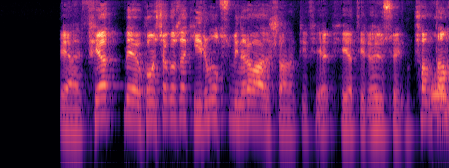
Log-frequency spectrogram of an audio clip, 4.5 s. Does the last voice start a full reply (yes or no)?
yes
